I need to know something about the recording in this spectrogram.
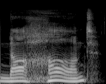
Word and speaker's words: Nahant: is pronounced Quincy uh Nahant is pronounced Nahant the same picture n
